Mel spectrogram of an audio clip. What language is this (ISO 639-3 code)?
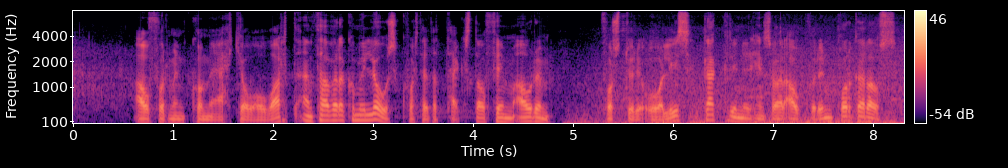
isl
